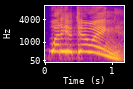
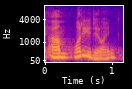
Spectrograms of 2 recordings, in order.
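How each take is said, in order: First: High, loud, slow outburst; exasperated shout. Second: Soft mild question. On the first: Parent catching a child in the act, shouting. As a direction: yell it like you caught a child. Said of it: "looked at them and said". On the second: Walking over to a coworker and asking softly. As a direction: ask it gently and lightly. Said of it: "you just go over and say". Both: Retold or imitated.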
